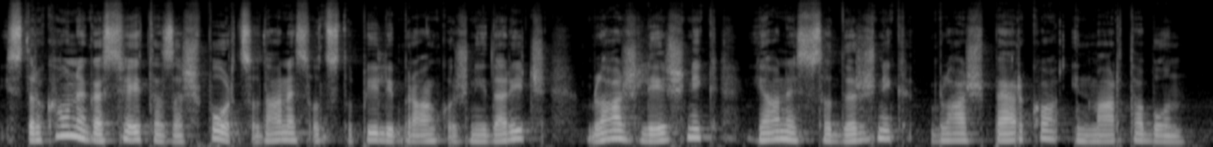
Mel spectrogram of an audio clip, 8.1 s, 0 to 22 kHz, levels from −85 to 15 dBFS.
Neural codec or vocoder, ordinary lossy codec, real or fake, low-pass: none; none; real; none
